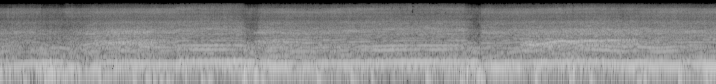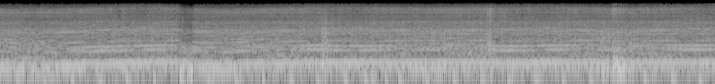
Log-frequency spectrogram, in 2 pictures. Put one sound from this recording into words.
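A car engine roars steadily at high revs, dropping briefly as gears change.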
